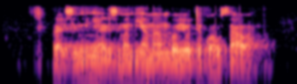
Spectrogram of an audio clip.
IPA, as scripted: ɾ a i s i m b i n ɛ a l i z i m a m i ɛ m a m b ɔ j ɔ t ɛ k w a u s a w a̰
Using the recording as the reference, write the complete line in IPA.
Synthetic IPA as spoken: ɾ a i s i m w i ɲ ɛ a l i s i m a m i a m a m b ɔ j ɔ t ɛ k w a u s a w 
